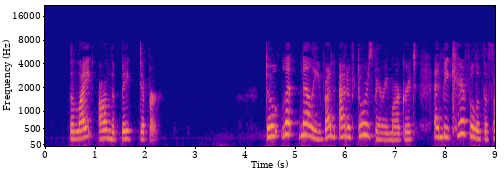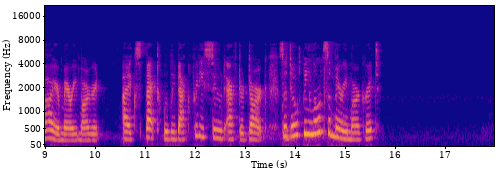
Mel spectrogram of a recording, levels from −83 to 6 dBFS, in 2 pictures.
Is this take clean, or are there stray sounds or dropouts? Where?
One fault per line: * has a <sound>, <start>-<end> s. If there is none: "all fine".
all fine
